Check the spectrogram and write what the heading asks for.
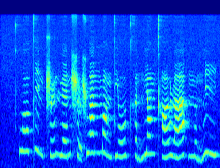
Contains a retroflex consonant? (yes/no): yes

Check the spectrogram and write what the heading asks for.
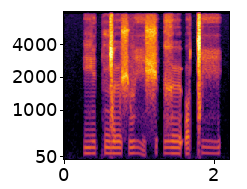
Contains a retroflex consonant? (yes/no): no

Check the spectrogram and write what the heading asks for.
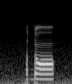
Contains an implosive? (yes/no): yes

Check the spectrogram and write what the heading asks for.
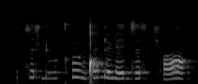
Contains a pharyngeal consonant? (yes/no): no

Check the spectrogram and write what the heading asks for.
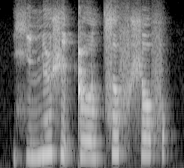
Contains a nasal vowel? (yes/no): no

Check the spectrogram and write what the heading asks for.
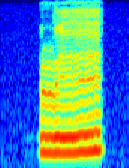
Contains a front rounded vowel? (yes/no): yes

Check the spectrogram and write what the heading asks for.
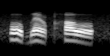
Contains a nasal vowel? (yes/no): no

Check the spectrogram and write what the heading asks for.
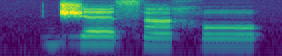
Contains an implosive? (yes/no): no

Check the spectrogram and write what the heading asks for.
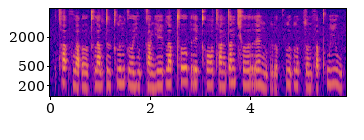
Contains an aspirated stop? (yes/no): yes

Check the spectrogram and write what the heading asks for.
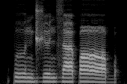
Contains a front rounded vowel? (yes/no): yes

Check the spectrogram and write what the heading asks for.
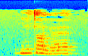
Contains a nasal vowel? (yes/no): yes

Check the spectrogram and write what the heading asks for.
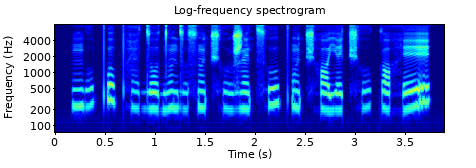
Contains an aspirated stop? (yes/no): yes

